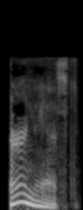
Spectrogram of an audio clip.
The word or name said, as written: ernest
